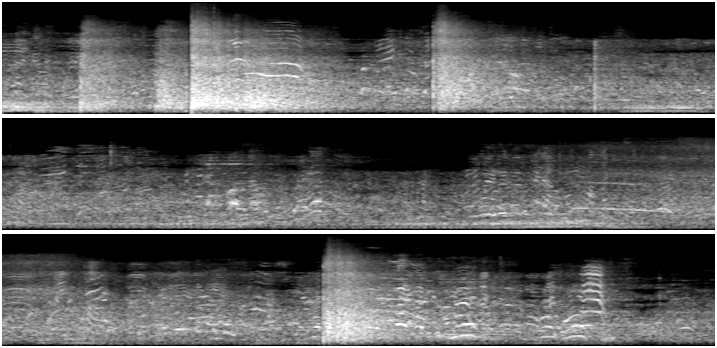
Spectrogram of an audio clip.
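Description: Fireworks crackle and fizz loudly outdoors.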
